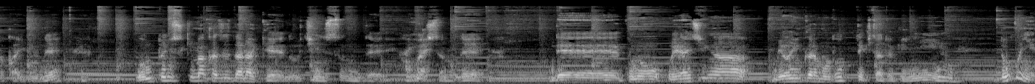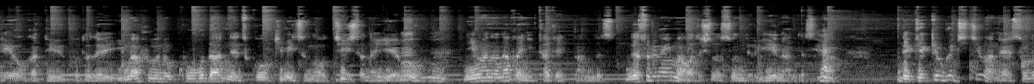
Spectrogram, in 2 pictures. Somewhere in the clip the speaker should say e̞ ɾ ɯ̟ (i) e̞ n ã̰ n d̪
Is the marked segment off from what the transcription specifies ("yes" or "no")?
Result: no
